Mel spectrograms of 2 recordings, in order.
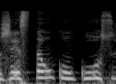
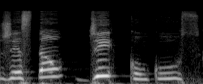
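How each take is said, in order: First: Said in the usual way. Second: Gestão de concurso, slow with "de" punched; slow down and hit DE in gestão de concurso; stress on DE. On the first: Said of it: "gestão concurso, é uma banca". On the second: Shown as a demonstration. Teacher contrasting two exam boards, "de" in gestão de concurso stressed. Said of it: "gestão de concurso é outra".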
